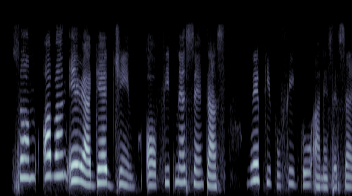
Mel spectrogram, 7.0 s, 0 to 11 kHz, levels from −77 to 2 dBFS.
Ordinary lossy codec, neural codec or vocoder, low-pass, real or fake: none; codec, 16 kHz, 2 kbps, X-Codec, HuBERT features, trained on general audio; 7.2 kHz; fake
